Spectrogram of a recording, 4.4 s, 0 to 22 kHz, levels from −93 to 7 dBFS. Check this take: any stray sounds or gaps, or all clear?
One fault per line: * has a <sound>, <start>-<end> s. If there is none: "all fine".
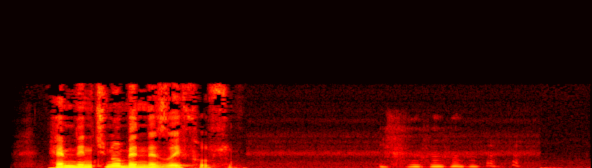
* has a laugh, 2.8-3.9 s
